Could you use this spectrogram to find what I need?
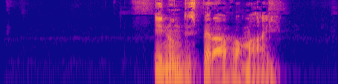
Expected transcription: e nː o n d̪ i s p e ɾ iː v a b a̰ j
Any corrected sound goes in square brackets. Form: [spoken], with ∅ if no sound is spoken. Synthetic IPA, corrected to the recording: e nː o n d̪ i s p e ɾ [aː] v a [m] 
